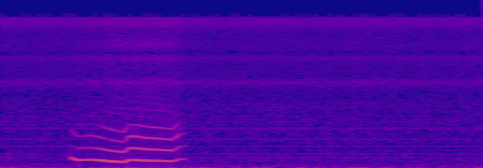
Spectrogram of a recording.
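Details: A cat snores in its sleep: one nasal, tonal snore near the start that dips and then holds steady for under a second, followed by quiet low-frequency hum.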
